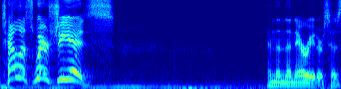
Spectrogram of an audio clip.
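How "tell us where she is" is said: mock very high, deliberate, drawn-out cop bark. Imitating an interrogating cop after slamming the table: imitating a shouting cop. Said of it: "And then they slam the table".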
